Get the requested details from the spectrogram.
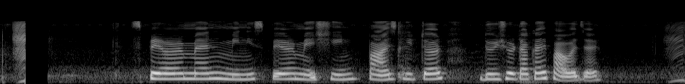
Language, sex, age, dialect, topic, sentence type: Bengali, female, 60-100, Standard Colloquial, agriculture, statement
